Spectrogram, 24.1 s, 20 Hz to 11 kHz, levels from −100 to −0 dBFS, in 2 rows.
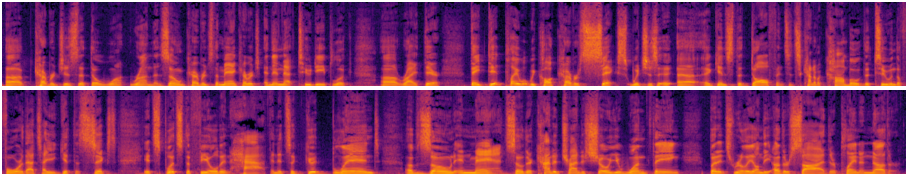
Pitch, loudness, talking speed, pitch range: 130 Hz, -24 LUFS, 215 wpm, 120-140 Hz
